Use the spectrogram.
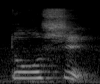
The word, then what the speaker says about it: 都市: Okay, this one is, I know every one of you may know this set of words, that is du. Du. Du. Du. Which is a noun. Means city. City.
